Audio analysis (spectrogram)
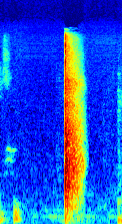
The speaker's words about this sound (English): You get the slow clap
